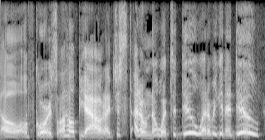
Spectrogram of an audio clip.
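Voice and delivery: high, fretful cartoon voice; anxious Froggy. A narrator's reading. Froggy answering the sheriff, high and increasingly frantic.

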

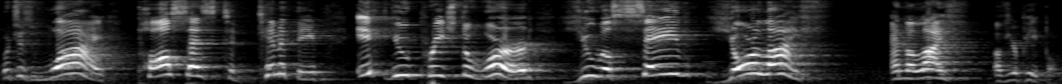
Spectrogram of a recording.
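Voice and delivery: loud, high, slowing preacher's cry; preaching at full force. Acted. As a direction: drive it home from the pulpit.

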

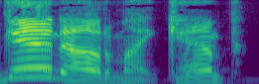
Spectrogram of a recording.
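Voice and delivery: high-pitched outraged order; angry cry. Acted. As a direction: cry out as an irate merchant. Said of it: "the red-faced merchant cried out".

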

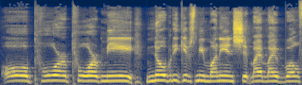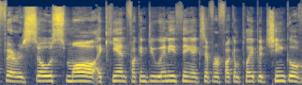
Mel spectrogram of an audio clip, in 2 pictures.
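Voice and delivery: high, mocking whine; mocking whiny victim. Mocking the self-pitying man on the train, high whine. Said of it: "He's like, he's like".

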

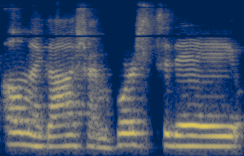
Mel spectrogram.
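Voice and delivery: ordinary delivery

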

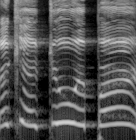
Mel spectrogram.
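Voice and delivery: high, pleading voice; mock whiny fear. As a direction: whimper it like a scared kid. Frank refusing to Bert.

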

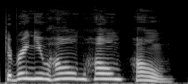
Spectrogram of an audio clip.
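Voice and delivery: put-on high, loud, gleeful child; small sister overjoyed, ringing out the news; little girl. A narrator's reading. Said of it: "bending down to laugh".

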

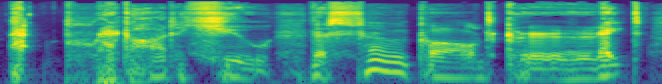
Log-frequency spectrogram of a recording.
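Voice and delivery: slow, low, contemptuous king; scornful king. Acted. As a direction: draw out your scorn for a rival. King scorns his rival.

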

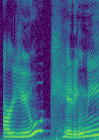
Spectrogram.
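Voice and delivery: slow, drawn-out incredulous question; retold indignation, stretched out and rising; mock outrage. Exhausted runner reacting to an upbeat passer-by, mock outrage. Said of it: "we were so mad".

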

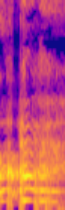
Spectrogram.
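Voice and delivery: very high sudden "Ah!"; imitated high-pitched gasp; mock frantic shriek. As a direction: shriek like a panicked mother. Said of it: "how Jamie Lee Curtis acts".

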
